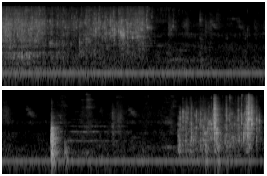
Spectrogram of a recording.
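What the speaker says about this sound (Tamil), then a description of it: "அதனால் எட்டு கிளாஸ் தண்ணி இப்போ சேர்த்துக்கலாம்" Water is poured into rice in a pan for paella: a steady splashing pour at the start, a sharp metallic clink midway, then another noisy burst of pouring at the end.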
